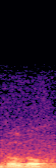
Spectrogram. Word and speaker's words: Vogel: I'm Vogel, and this is Martine Vogel, 660 Chipmunk Drive, Woodland Park, Colorado.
